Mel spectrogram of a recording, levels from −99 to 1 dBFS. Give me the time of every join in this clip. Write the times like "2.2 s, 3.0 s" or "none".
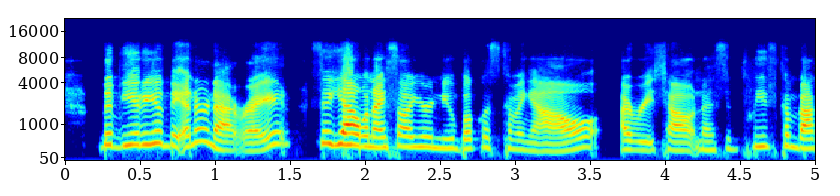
none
